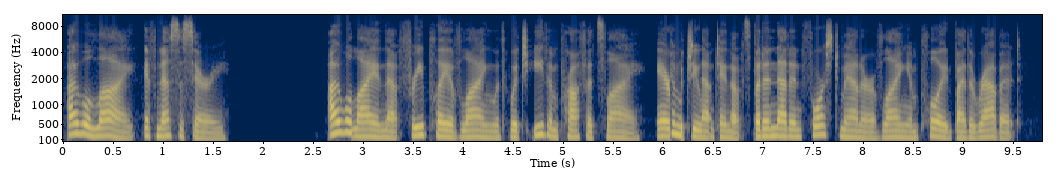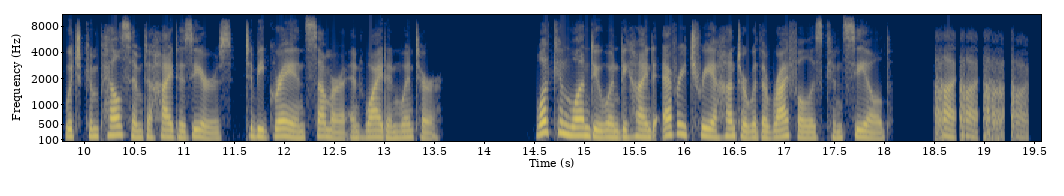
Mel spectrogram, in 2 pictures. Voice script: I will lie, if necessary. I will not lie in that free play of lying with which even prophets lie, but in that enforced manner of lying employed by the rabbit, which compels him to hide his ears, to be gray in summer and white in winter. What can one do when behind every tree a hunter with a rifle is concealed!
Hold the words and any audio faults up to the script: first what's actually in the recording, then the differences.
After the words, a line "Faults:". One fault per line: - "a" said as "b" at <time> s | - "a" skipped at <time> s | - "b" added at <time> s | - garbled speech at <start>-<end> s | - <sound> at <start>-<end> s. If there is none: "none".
I will lie, if necessary. I will lie in that free play of lying with which even prophets lie, [garbled] but in that enforced manner of lying employed by the rabbit, which compels him to hide his ears, to be gray in summer and white in winter. What can one do when behind every tree a hunter with a rifle is concealed!
Faults:
- "not" skipped at 2.9 s
- garbled speech at 5.9-6.9 s
- laugh at 18.5-19.5 s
